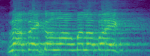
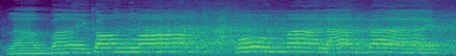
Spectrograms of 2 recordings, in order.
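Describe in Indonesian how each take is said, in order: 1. Diucapkan dengan suara keras dan tegas. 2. Diucapkan dengan suara lembut dan halus. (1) "kami suaranya lantang" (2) "biar saya lembut"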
